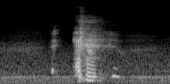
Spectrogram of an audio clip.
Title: Tickly Allergy Sneezes: Part 1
